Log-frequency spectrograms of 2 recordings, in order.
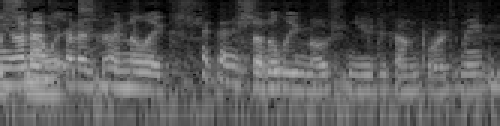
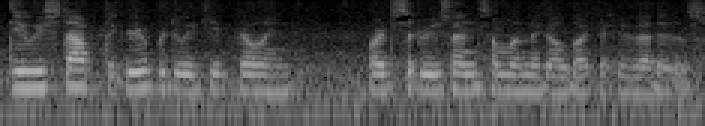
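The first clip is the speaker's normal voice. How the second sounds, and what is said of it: Hushed, quiet voice. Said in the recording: “In a hushed voice.”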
